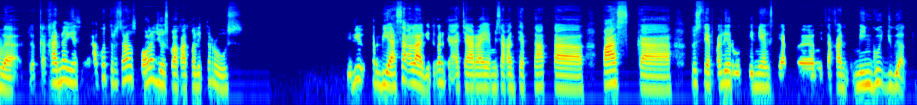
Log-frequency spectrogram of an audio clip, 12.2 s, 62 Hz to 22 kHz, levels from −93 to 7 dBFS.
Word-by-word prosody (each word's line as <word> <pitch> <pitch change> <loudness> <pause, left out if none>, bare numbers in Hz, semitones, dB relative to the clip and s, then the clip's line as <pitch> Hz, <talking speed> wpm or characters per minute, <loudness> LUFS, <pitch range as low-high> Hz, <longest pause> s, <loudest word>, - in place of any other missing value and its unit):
Mbak, - - +2 0.2
le - - -10
ka - - -9
karena 220 +4 +2
ya 225 -3 -3 0.3
aku 295 - -8
terus 215 -4 -12
terang 270 +3 +2
sekolah 210 +6 +2
juga 210 -2 -3
sekolah 180 -2 +1
Katolik 180 +1 -3
terus. 165 - -9 1.4
Jadi 250 +10 -5
terbiasalah 195 +1 +4
gitu 165 - -11
kan 225 - +1
kayak 175 - -4
acara 175 -1 +4
ya - - -5
misalkan 175 0 -2
tiap 170 -1 -7
Natal, 165 -3 +2 0.2
Paskah, 160 - +5 0.2
terus 215 - -7
setiap 200 0 0
kali 185 +3 -1
rutin 185 -1 -7
yang 175 -1 -3
setiap, 170 0 -3 0.2
eee, 160 0 +2
misalkan 175 +1 -3
Minggu 200 +4 -4
juga 180 - -4
180 Hz, 165 wpm, -24 LUFS, 170-205 Hz, 1.4 s, Paskah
